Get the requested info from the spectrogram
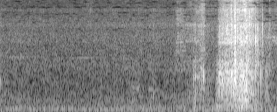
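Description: Dry potting mix of soil and rice hulls rustling and scraping against a plastic scoop, in one short burst near the end after a quiet stretch.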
